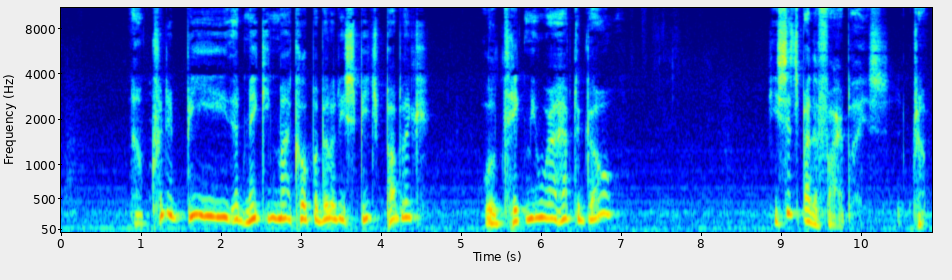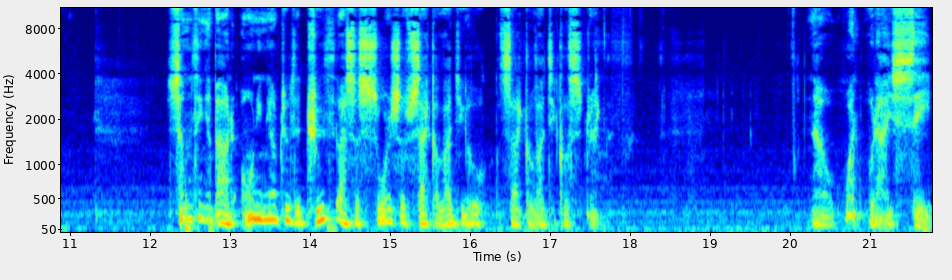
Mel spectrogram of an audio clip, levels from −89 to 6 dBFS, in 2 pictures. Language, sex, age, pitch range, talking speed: English, male, 60-79, 125-200 Hz, 120 wpm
